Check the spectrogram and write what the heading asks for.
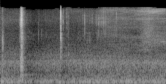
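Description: The paddle latch of a motorhome's exterior storage-compartment door clicking twice, about half a second apart, as it is released and the door is swung open, over a low steady background rumble.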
